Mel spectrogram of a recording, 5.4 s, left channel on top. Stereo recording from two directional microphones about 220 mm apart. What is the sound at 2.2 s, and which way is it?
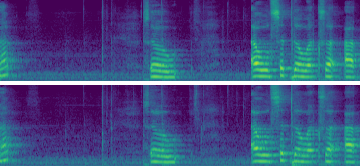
Speech, 25° left (ahead or behind).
